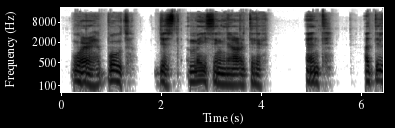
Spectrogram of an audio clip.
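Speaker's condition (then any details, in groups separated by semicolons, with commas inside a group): ALS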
